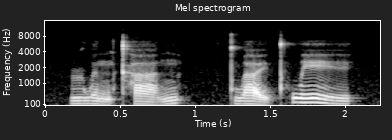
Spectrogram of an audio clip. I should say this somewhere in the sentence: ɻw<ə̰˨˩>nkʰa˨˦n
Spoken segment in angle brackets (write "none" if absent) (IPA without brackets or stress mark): ə̰˨˩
